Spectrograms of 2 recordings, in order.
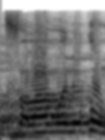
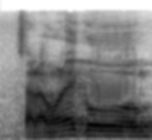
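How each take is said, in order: First: The greeting is said loudly and aggressively. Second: The greeting is said gently and politely.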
